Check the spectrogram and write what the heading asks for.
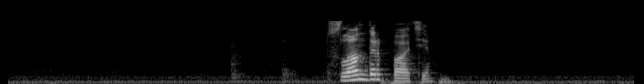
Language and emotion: Russian, neutral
